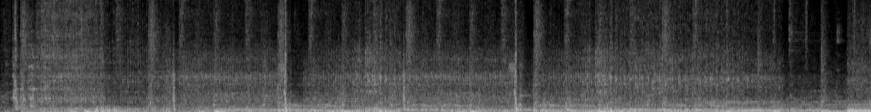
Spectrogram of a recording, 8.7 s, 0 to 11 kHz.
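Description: Background music playing over a small petrol hatchback, a Peugeot 205, driving in with its engine running and tyre noise.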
